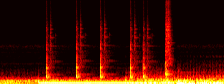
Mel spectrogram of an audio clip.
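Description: Footsteps clack on a hard metal floor.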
